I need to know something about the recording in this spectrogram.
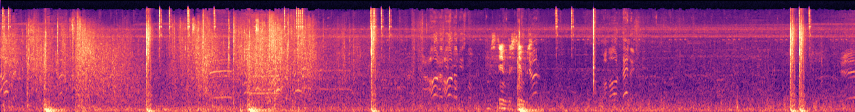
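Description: Cannons fire with loud, deep booms now and then.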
